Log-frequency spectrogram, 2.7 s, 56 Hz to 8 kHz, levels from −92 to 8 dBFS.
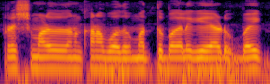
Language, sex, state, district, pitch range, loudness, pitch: Kannada, male, Karnataka, Koppal, 130-135 Hz, -16 LUFS, 135 Hz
